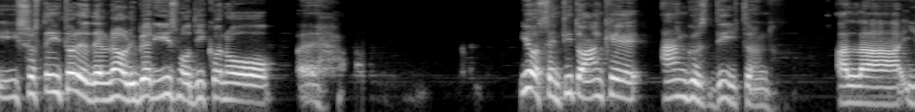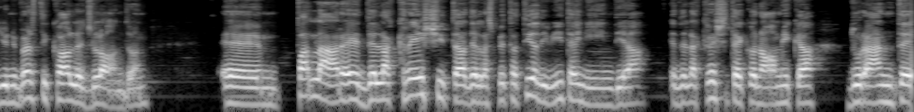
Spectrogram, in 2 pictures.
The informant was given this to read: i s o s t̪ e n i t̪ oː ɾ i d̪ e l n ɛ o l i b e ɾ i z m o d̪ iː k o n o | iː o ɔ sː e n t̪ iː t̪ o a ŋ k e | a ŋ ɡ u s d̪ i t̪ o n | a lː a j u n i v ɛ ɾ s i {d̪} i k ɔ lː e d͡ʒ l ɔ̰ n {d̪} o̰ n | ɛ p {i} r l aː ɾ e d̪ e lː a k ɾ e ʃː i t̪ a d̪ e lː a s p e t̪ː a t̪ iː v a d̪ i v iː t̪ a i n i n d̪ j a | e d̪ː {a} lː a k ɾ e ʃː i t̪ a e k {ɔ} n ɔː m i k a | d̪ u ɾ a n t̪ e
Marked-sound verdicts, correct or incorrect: incorrect, correct, incorrect, incorrect, incorrect

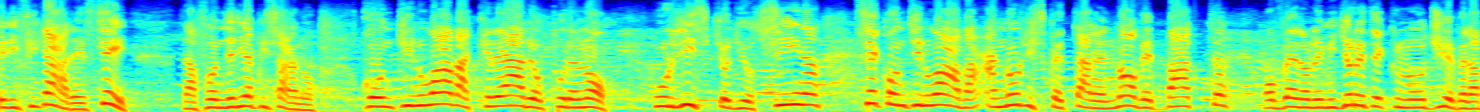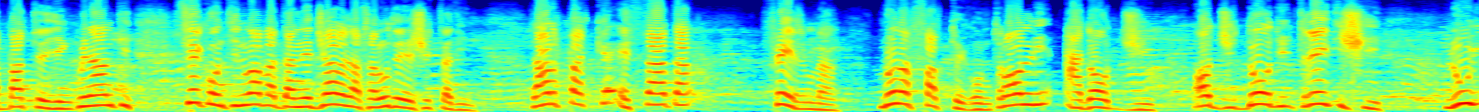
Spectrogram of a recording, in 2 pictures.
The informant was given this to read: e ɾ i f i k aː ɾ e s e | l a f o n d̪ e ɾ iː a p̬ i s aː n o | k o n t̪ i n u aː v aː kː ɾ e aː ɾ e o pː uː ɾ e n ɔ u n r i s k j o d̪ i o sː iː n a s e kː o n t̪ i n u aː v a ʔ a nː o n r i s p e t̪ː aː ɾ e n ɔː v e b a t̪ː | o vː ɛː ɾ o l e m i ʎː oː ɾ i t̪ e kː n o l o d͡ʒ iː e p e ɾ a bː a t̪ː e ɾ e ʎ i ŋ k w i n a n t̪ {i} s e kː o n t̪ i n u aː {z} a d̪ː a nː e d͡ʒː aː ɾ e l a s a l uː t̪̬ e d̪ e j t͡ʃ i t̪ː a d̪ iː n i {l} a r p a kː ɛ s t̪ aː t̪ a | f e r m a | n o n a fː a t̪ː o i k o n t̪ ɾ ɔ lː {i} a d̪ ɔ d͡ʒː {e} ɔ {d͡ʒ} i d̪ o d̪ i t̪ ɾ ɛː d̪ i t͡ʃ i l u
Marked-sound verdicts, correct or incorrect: correct, incorrect, correct, correct, incorrect, incorrect

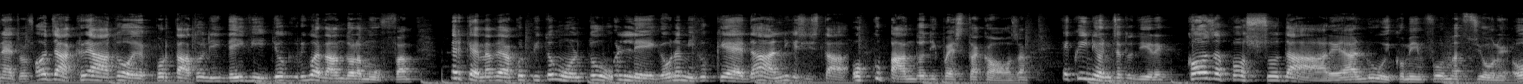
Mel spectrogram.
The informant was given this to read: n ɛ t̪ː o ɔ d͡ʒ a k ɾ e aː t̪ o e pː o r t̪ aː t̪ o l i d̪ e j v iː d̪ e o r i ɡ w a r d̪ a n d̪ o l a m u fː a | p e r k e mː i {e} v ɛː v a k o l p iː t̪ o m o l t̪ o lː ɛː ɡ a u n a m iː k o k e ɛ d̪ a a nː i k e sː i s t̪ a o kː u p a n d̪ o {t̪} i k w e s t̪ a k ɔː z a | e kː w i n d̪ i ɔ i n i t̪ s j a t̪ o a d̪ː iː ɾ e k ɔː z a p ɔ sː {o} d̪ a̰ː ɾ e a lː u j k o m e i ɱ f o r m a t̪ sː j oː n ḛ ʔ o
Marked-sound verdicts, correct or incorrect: incorrect, incorrect, correct

